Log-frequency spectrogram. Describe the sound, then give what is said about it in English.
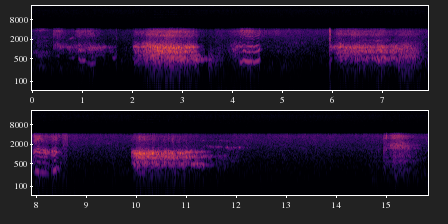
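Slow, deep breaths drawn in and let out with an airy, slightly wheezy rush. A few long, loud breaths are separated by quiet pauses, followed by a shorter breath near the end. No talk is heard. “take three nice deep breaths”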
